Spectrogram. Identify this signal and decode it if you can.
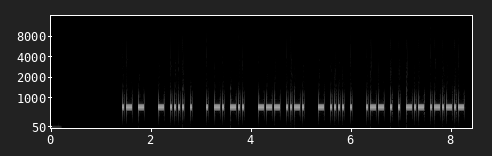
Morse code, heard as a keyed tone, about 30 wpm, 700 Hz. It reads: AT THE END OF THE WEEK.
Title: Sentences from Top 1000 Words - Review Part 2 - 30wpm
